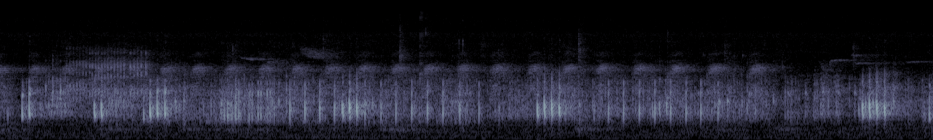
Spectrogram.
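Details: A dense frog chorus of rapid, overlapping croaks and pulsed trills from many unseen callers at a pond, which at the end stops abruptly all at once.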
